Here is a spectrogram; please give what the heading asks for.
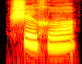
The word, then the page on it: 适合: shì hé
